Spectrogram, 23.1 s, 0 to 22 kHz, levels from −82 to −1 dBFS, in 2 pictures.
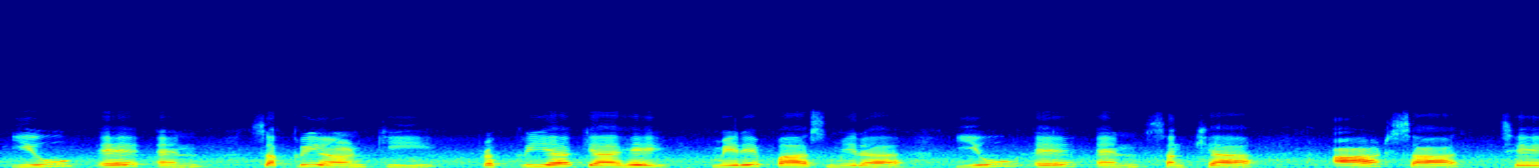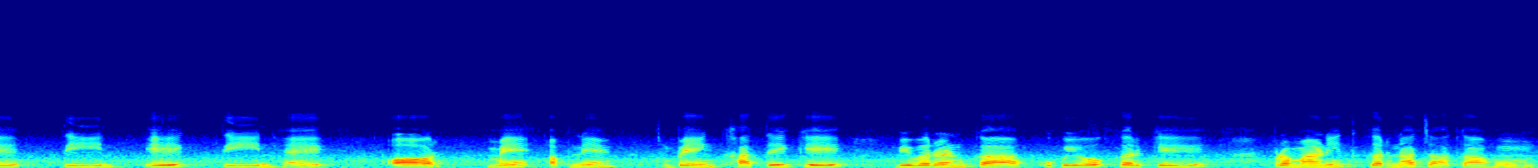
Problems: constant background noise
